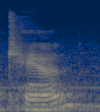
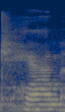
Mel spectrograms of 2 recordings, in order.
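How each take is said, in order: First: The word has a full, open vowel. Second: The word has a reduced vowel, like kin. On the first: It names a container. "whenever I'm talking about the can, I'm pronouncing that an sound" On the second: It is the helping verb. "whenever I'm using this verb, it goes back to that kin sound"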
